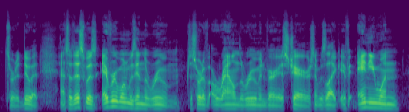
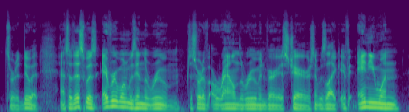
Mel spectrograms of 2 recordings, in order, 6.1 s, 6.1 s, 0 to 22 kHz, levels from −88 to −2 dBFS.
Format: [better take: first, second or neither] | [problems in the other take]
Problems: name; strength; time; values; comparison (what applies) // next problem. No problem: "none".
second | thin; somewhat; fading below 300 Hz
